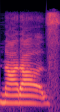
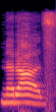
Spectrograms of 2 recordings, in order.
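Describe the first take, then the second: The two takes are said the same way.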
